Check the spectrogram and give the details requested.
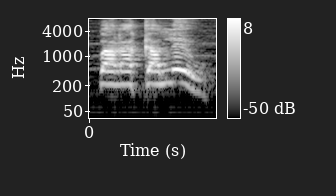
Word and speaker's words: parakaleo: Et parakaleo. Parakaleo. Parakaleo, ça s'écrit P-A-R-A-K-A-L-E-O avec accent circonflexe.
